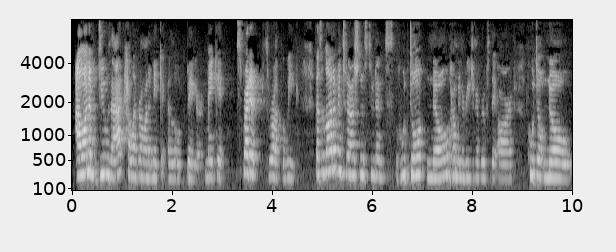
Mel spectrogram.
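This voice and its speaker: A young woman delivers an informal campaign speech in a candid, conversational way. Her voice is bright and forceful and sits a little high. The recording is echoey, as in a reverberant room. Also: steady tone, fairly quick. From Tanzania. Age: young adult. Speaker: student election candidate. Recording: echoey room with faint background noise.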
